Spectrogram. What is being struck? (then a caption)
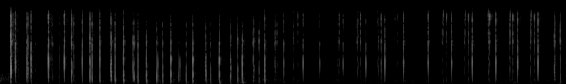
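Smartphone, glass and plastic. Long fingernails rapidly tap the edge and textured plastic back of a bare black Samsung smartphone, made of glass and plastic, lying on a pillow. About 36 quick, sharp, bright clicks come in a steady rhythm, each dying away almost instantly with no low rumble.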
